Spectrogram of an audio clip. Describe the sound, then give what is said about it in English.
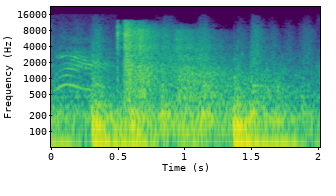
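Two heavy cannon booms, fired as a farewell at a president's funeral in Indianapolis, the second about a second after the first, each a loud low blast that rolls on into a rumbling, noisy tail. “I could not feel convinced of his death until I gazed upon his remains, she said, and heard the last roll of the muffled drum and the farewell boom of the cannon.”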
